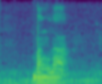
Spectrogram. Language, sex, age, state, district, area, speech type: Santali, male, 30-45, Jharkhand, East Singhbhum, rural, spontaneous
